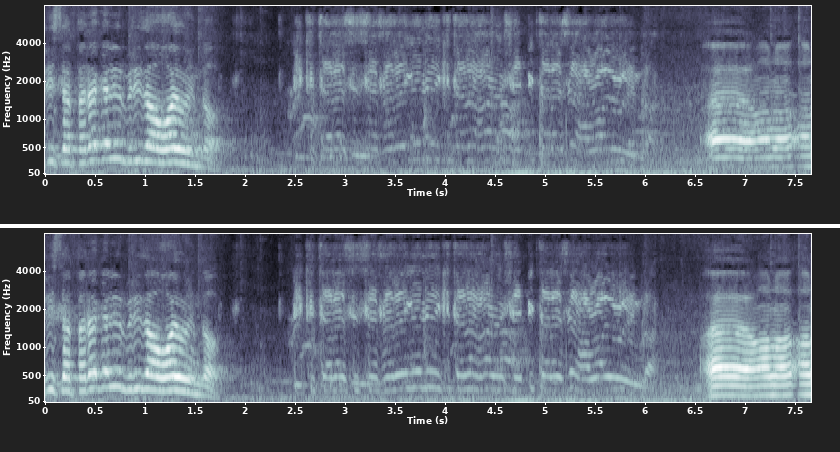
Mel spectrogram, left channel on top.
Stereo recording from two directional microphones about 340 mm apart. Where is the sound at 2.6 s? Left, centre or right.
Centre.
